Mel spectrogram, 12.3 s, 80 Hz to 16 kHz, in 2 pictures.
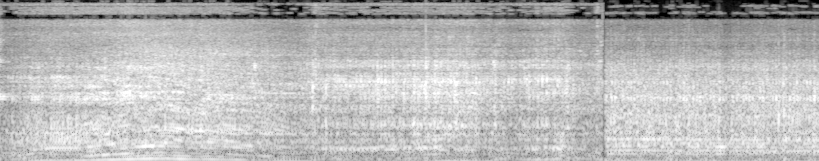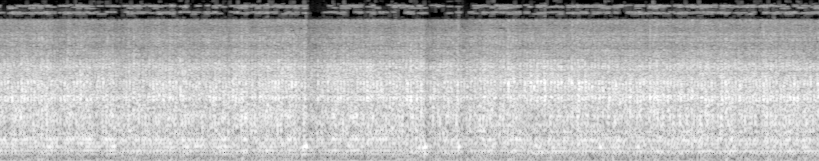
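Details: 1989 Johnson 40 HP VRO outboard after linkage adjustment to wide-open-throttle settings, with the carbs still out of adjustment; revs fall away into a low burbling idle that still wavers slightly.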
